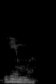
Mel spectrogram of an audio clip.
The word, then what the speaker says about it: Lima: Ok Lima Lima tran primeira sílaba tônica Lima Ah aqui nós temos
